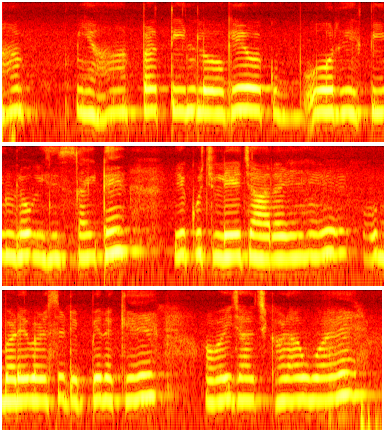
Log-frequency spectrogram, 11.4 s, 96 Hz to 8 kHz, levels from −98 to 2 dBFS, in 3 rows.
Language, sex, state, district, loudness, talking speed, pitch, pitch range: Hindi, female, Maharashtra, Aurangabad, -17 LUFS, 150 wpm, 250 Hz, 240-260 Hz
